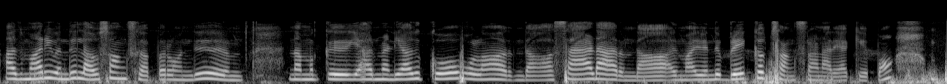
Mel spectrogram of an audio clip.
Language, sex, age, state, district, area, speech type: Tamil, female, 18-30, Tamil Nadu, Thanjavur, urban, spontaneous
